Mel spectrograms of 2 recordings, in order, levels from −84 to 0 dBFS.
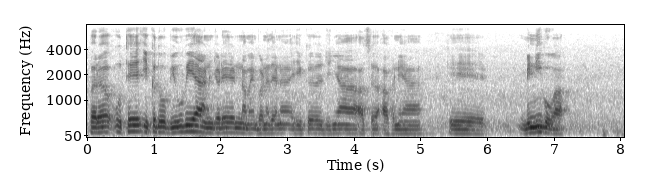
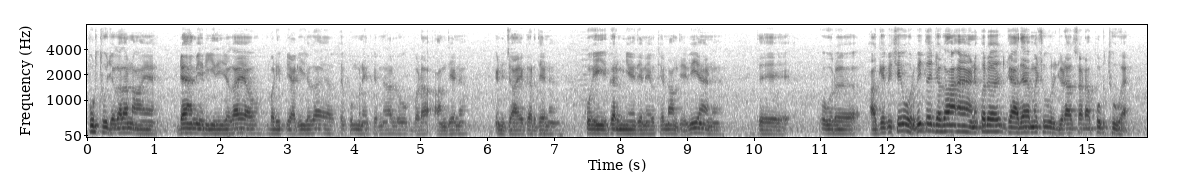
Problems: constant background noise, echo, low volume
